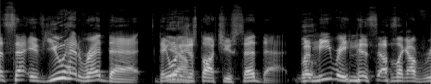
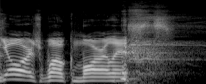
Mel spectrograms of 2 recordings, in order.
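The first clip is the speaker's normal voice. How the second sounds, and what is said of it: Imitates another person's voice. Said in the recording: “That's my Jordan Peterson impression.”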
